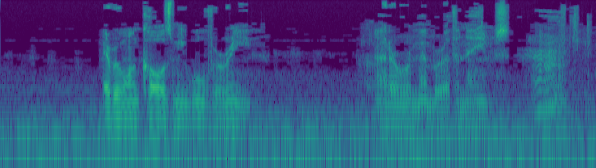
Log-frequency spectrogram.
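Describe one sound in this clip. A man speaks in a low, gruff voice close by.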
